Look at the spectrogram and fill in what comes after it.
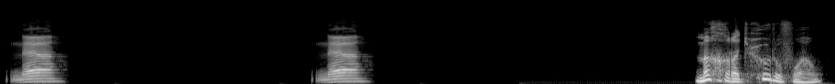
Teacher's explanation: huruf nun keluar dari pertemuan antara ujung lidah dengan gusi bagian atas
